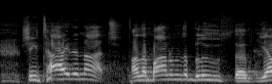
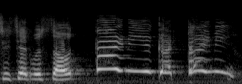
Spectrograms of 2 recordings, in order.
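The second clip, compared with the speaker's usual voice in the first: tiny-head voice. Acted. Tiny-headed Rudy talking to the kids, squeaky high. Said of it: "he talked like this".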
